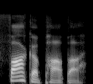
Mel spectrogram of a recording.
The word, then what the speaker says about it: Whakapapa: You'll hear locals casually talking about places like Wakapapa, pronounced Whakapapa.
